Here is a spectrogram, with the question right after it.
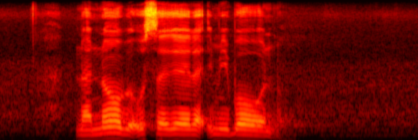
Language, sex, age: Swati, male, 24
